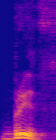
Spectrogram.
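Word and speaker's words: bridge: पहले आए तो हम डी का उच्चारण नहीं करते हैं जैसे बी आर आई डी जी ई ब्रिज ब्रिज भी होता है पुल साथियों यहां पर डी जी के पहले आया है इसलिए हमने डी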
